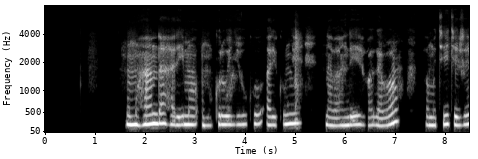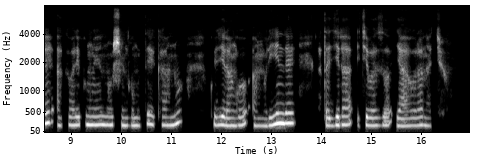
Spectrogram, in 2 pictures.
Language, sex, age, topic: Kinyarwanda, female, 25-35, government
